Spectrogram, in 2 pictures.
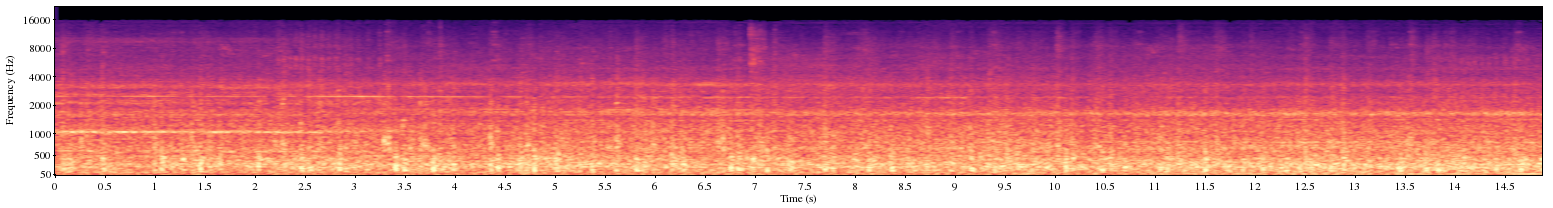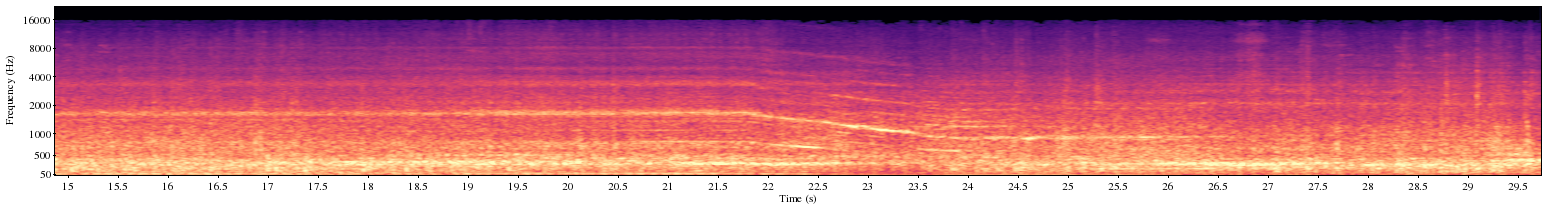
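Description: Passenger trains running through a station, with wheels clattering over the rail joints. A ScotRail Class 385 electric multiple unit pulls out with a steady high whine, and a second high whine falls sharply in pitch about 22 seconds in.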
